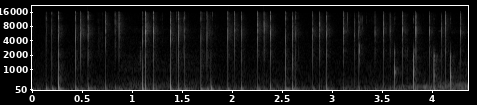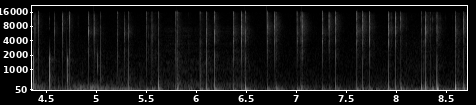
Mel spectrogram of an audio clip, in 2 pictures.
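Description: Long acrylic nails tap rapidly on a small round glass jar or bottle with a greenish tint, held close to the microphone, its contents not visible. The taps are sharp, bright, high-pitched clicks that stop almost instantly, coming in quick irregular bursts throughout.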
